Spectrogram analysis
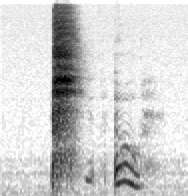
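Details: One forceful sneeze followed by a voiced, tired exhale, part of a long massive fit; the person was exhausted with sore abs and biting sneezes back. Sneezing fit.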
